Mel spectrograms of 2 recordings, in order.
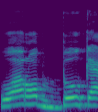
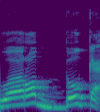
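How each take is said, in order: No difference in how they are said.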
